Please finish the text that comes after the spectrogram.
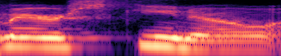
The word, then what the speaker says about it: maraschino: Greg from How to Drink pronounces it maraschino. I'm going to say that he probably has the correct pronunciation of that particular spirit because he knows his shit.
